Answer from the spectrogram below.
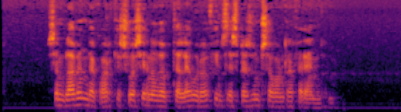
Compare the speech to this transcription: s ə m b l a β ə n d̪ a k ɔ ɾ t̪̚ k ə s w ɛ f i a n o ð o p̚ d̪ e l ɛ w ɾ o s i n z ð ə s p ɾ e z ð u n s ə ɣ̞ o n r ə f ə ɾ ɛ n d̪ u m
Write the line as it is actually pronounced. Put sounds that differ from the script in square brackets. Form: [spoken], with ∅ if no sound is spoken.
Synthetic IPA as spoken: s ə m b l a β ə n d̪ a k ɔ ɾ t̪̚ k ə s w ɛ [s] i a n o ð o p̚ [t̪] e l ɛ w ɾ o [f] i n z ð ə s p ɾ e z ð u n s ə ɣ̞ o n r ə f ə ɾ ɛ n d̪ u m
